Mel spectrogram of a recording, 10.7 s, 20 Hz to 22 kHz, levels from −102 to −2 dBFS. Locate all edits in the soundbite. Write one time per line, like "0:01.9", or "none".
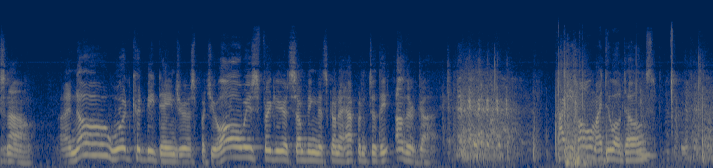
0:03.9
